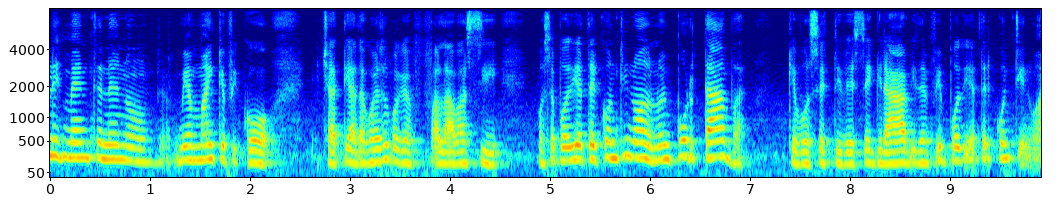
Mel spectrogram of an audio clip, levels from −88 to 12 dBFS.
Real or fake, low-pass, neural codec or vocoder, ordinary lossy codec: real; none; none; none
